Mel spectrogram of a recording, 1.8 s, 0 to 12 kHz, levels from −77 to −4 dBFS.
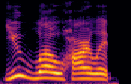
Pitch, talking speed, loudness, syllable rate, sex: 235 Hz, 105 wpm, -15 LUFS, 3.0 syllables/s, female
